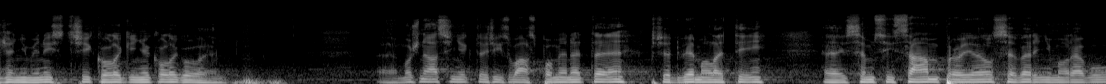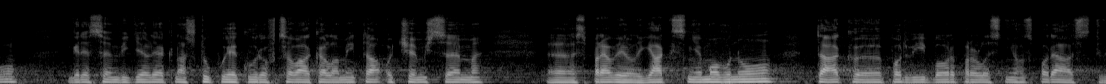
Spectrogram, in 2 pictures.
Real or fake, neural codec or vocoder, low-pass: real; none; 10.8 kHz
